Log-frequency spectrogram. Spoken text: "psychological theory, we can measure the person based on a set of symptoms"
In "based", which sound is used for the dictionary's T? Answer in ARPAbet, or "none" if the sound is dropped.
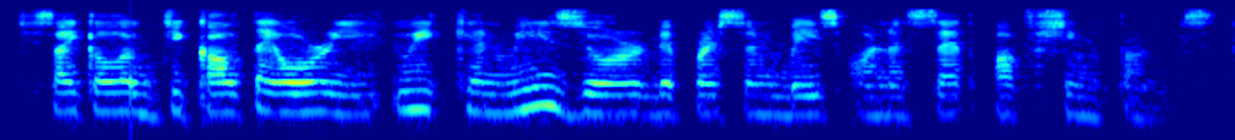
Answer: none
